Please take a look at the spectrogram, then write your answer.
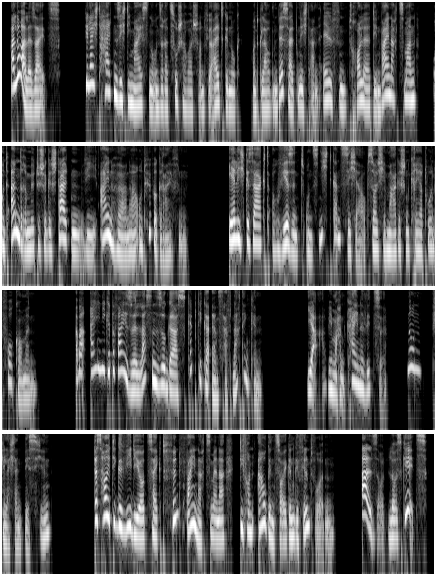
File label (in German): DEU Werbung Anmoderation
